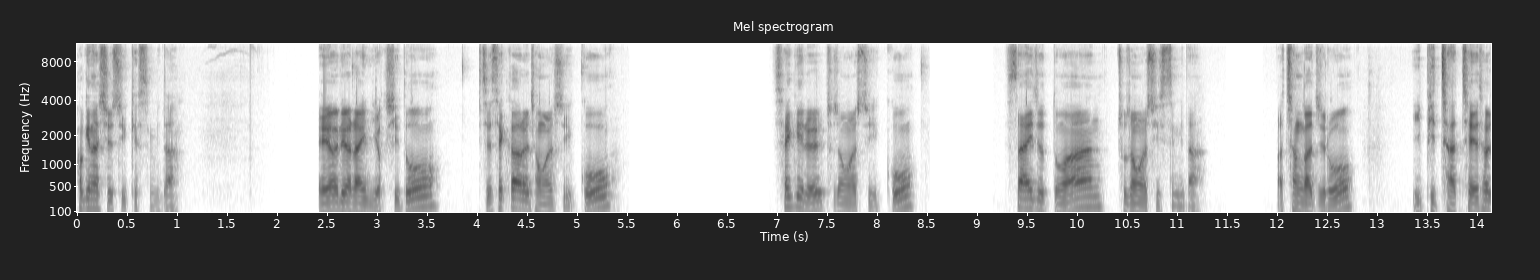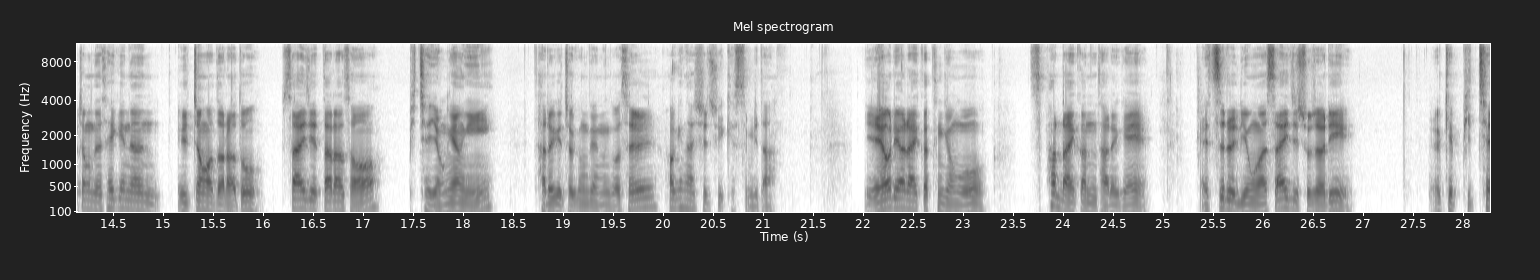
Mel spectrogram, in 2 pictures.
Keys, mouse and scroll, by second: 1.7 click, 5.7 g, 7.3-28.2 drag, 25.3 s.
